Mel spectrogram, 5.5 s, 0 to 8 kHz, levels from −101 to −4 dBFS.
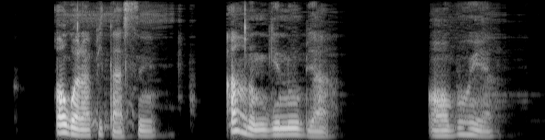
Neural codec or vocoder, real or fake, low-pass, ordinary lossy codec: none; real; none; none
